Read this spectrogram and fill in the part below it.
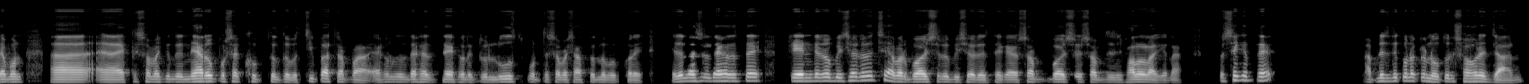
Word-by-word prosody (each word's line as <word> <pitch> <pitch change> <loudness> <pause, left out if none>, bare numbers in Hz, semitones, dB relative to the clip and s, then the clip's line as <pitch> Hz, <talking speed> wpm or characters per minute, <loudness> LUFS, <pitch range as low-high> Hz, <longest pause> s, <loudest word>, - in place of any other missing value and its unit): যেমন 120 0 +2 0.4
আ - - +4 0.5
আ - - +2 0.2
একটা 110 +2 -15
সময় 125 -2 -1
কিন্তু 125 -1 -3
ন্যারো 135 +1 +7
পোশাক 135 +1 -3
খুব 135 - -5
চলতো। 115 0 -4 0.2
চিপা-চাপা। 130 -6 0 0.2
এখন 120 +3 -7
কিন্তু 115 -1 -5
দেখা 120 0 0
যাচ্ছে 115 +3 -10
এখন 115 0 -4
একটু 115 - -7
লুজ 130 +1 0
পড়তে 120 -2 -7
সবাই 110 -1 -1
স্বছন্দ্যবোধ 110 -1 -4
করে। 105 -1 -1 0.3
এজন্য 150 +2 +2
আসলে 160 0 -6
দেখা 160 0 +6
যাচ্ছে 155 +2 +1 0.4
ট্রেন্ড 155 -1 +7
এরও 170 +1 +3
বিষয় 180 +3 -1
রয়েছে 195 +1 -1
আবার 135 -2 +4
বয়সেরও 125 0 +3
বিষয় 115 0 0
রয়েছে। 110 +1 -3 0.3
আ - - +4 0.2
বয়সে 120 0 +2
সব 110 - +1
জিনিস 110 -1 -7
ভালো 115 +1 +5
লাগে 105 -1 0
না। - - -7 0.4
তো - - -10
সেক্ষেত্রে 195 -3 +1 1.1
আপনি - - -5
যদি 160 - -2
কোনো 170 - +1
একটা 160 - -3
নতুন 140 +3 -2
শহরে 140 0 +4
যান 95 -1 0
125 Hz, 195 wpm, -24 LUFS, 115-145 Hz, 1.1 s, ন্যারো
